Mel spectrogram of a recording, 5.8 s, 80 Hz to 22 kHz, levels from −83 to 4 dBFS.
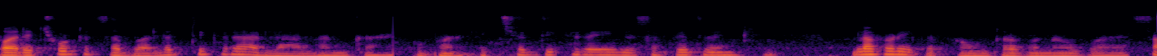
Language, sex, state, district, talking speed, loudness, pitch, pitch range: Hindi, male, Bihar, Lakhisarai, 320 wpm, -37 LUFS, 145 Hz, 125-160 Hz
